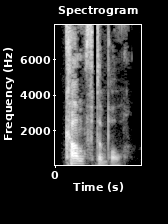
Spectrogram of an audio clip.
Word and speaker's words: comfortable: The word comfortable has 3 syllables, not 4. The OR is silent. We say comfortable, not comfortable.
